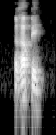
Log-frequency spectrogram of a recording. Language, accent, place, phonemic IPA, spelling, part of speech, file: French, France, Lyon, /ʁa.pe/, raper, verb, LL-Q150 (fra)-raper.wav
- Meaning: to rap (to sing rap songs)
